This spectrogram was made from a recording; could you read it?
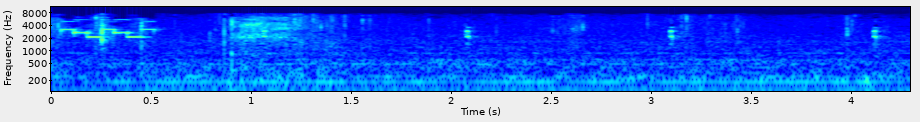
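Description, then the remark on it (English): A quiz timer goes off with a quick run of high electronic beeps at the very start, followed by a brief rustly burst and a steady low hum, with no one talking. “Absolutely got it on time. Just at the buzzer.”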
